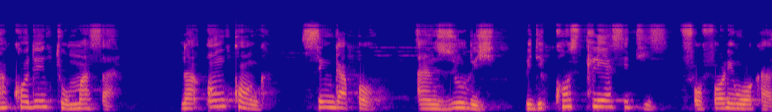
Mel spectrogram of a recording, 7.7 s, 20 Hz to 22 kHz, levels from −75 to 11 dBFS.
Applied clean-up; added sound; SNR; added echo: none; none; none; none.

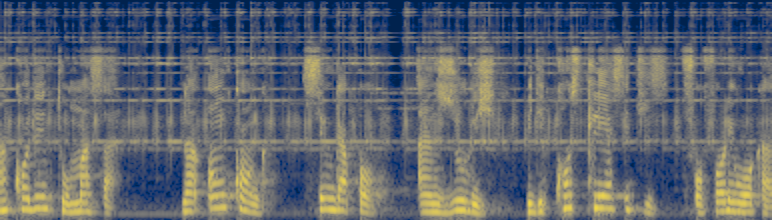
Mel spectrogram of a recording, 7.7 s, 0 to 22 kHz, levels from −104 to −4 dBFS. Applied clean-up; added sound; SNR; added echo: none; Bell; 16 dB; none.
